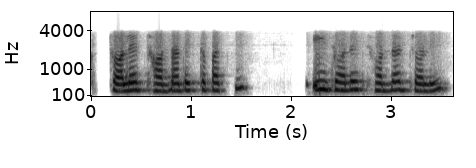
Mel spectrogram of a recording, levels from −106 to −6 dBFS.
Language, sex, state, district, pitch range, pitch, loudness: Bengali, female, West Bengal, Jalpaiguri, 255-290 Hz, 265 Hz, -17 LUFS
